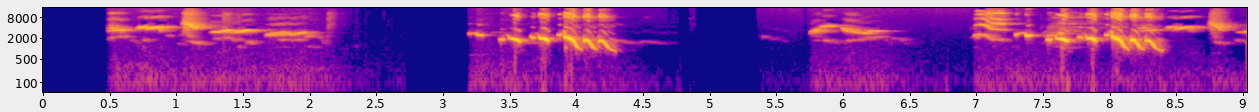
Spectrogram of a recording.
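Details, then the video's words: Black-naped oriole challenging a rival: three bursts of chattering, sharply descending slurred notes, separated by softer warbled whistles, repeated about every four seconds. "KEPODANG EMAS GACOR MEMANGGIL LAWAN, BURUNG MALAS BUNYI AUTO RESPON NYAUT BUNYI"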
